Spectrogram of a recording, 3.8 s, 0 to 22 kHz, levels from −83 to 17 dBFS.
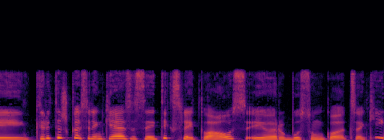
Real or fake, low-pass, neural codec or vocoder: fake; 10.8 kHz; codec, 24 kHz, 0.9 kbps, WavTokenizer, small release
